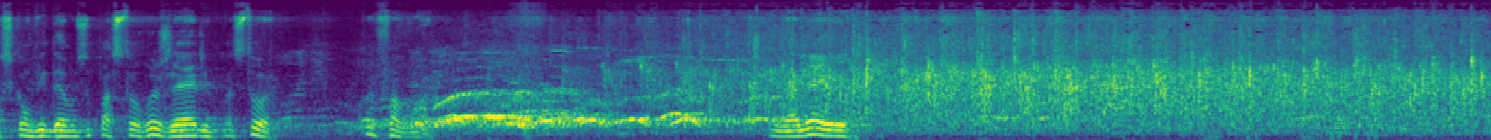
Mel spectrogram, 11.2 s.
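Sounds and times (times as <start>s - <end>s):
speech: 0.0s - 3.5s, 5.8s - 6.6s
audience applauding: 4.2s - 11.1s.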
